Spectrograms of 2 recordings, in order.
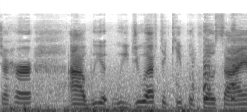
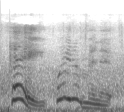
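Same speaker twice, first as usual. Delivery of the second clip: sudden surprise; 5 dB quieter than usual. Real, not acted. Suddenly noticing something with the chickens.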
